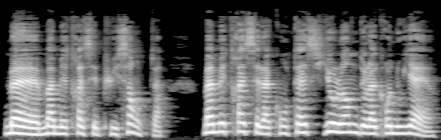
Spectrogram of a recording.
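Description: A woman reading an audiobook, voicing an indignant older woman who speaks loudly and haughtily. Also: mid-range voice, normal speed, natural voice. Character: indignant older woman, devoted cat keeper.

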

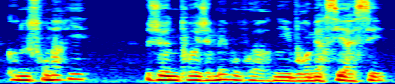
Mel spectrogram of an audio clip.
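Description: A man reading aloud and voicing a simpering young woman who speaks coyly, in a raised, husky voice. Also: mid-range voice, a little fast, warm tone, voice pushed up, close to an everyday voice. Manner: simpering, coquettish.

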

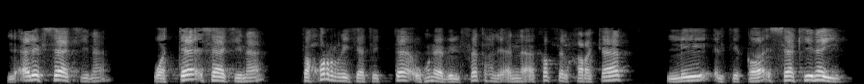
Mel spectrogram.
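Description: A man teaching a classical grammar lesson as a sheikh, deliberate and repeating key words, with an "ah" between points. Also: a little high. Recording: muffled lo-fi recording.

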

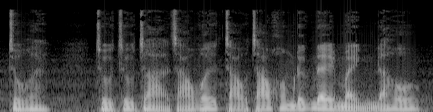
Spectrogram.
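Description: A man's voice: lowish voice, lively intonation, fast, mellow, soft background music. A man voicing a terrified young village man who stammers and pleads in a raised, shaky voice. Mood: panicked.

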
